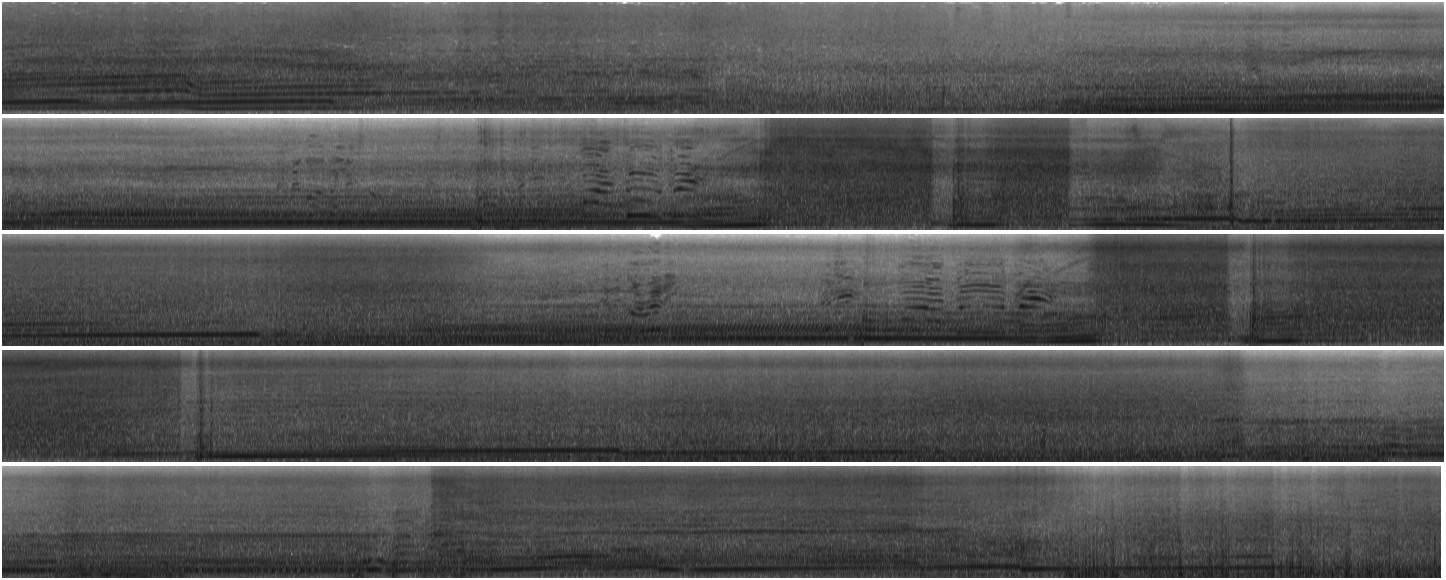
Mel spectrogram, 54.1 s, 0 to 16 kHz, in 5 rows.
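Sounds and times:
car engine accelerating hard: 0:00.0 - 0:54.0
loud rushing noise: 0:16.1 - 0:26.4.

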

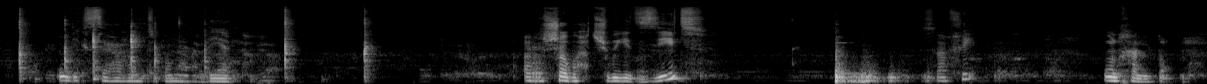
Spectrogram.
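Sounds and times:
utensil striking a dish: 0:00.0 - 0:03.0, 0:03.6 - 0:03.8.

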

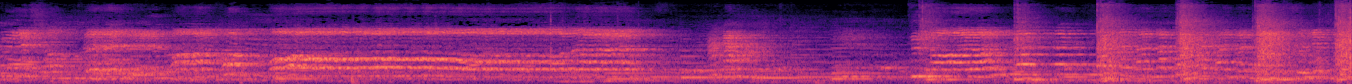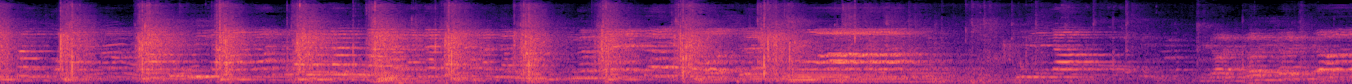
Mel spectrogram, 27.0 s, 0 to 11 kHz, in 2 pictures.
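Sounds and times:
opera singing with accompaniment: 0:00.0 - 0:27.0.

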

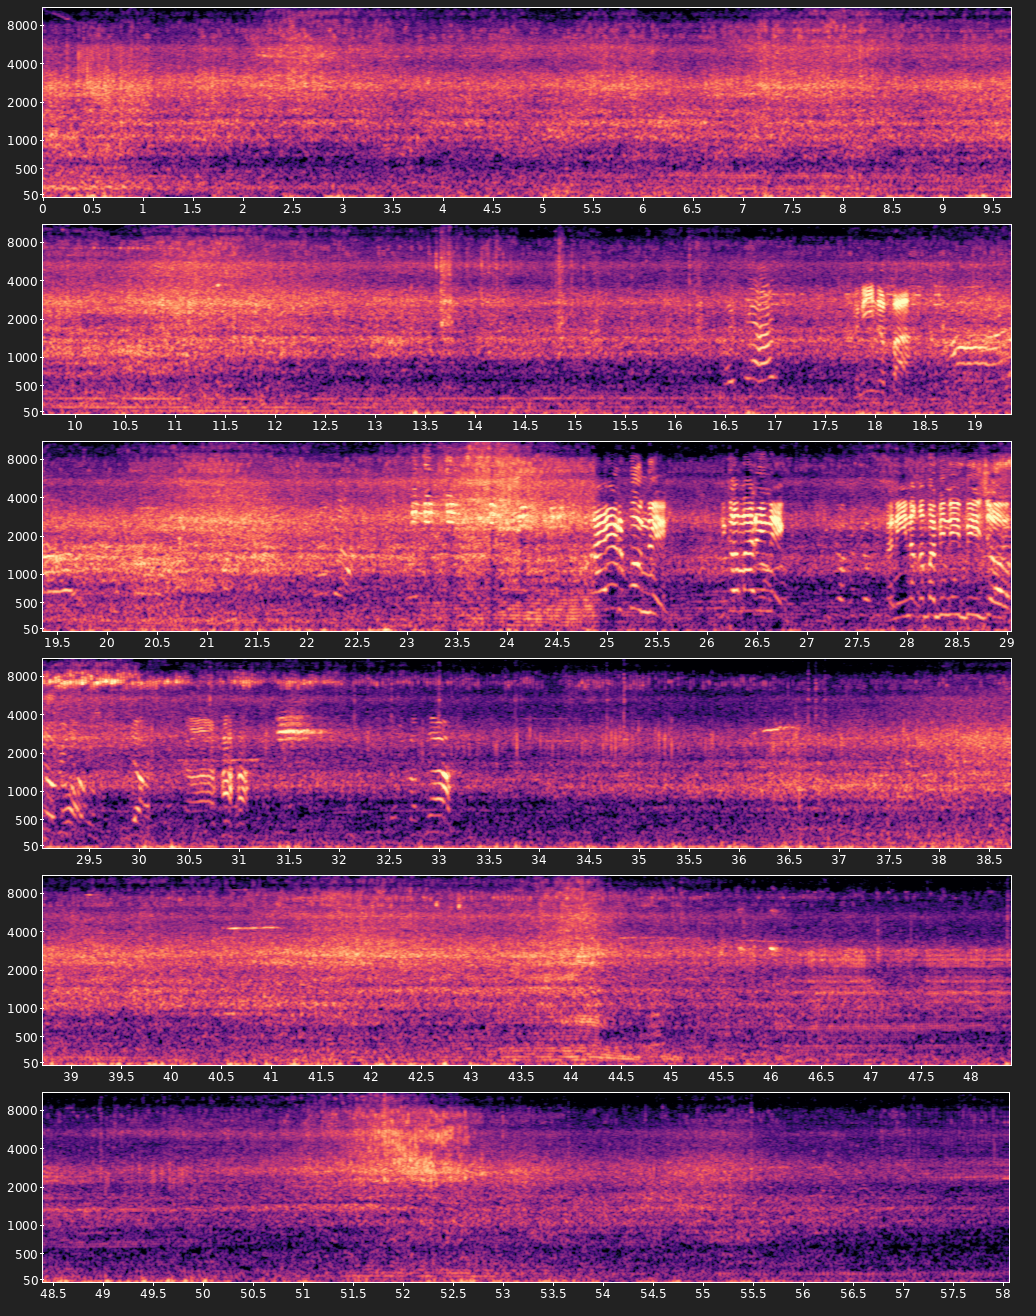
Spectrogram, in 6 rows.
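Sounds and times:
motor vehicles passing: 0:00.0 - 0:58.0
road and traffic noise: 0:00.0 - 0:58.0.

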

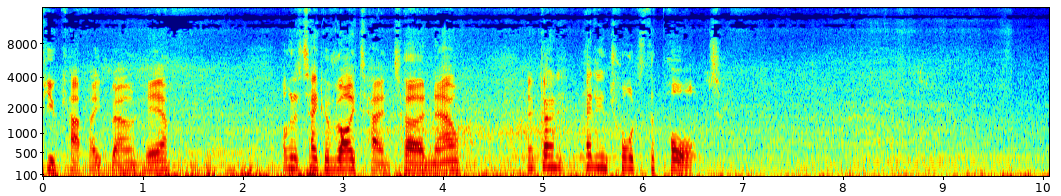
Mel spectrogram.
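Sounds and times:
road traffic hum: 0:00.0 - 0:10.0
wind rumbling on microphone: 0:00.9 - 0:05.4.

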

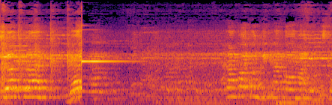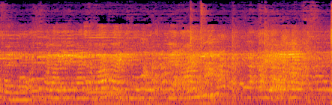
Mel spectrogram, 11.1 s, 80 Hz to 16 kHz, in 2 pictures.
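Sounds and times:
bell-like ding: 0:01.4 - 0:02.3.

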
